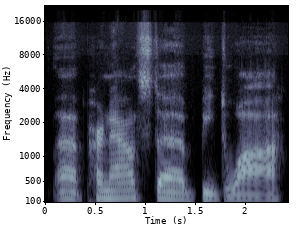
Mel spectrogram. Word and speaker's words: Bidois: First, it's pronounced Bidois, as best I can tell. I've heard him say it. I've heard others say it. I've seen it phonetically spelled. I think we're on to something here.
